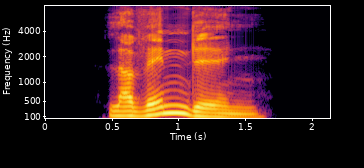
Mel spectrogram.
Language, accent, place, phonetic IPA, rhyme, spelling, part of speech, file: German, Germany, Berlin, [laˈvɛndl̩n], -ɛndl̩n, Lavendeln, noun, De-Lavendeln.ogg
- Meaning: dative plural of Lavendel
